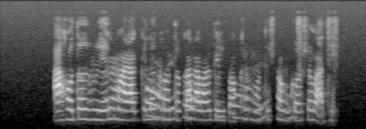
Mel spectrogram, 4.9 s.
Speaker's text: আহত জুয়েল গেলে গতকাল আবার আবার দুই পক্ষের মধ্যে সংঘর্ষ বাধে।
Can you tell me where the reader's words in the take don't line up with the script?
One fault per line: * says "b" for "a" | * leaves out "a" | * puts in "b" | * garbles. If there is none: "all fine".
* puts in "মারা"
* leaves out "আবার"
